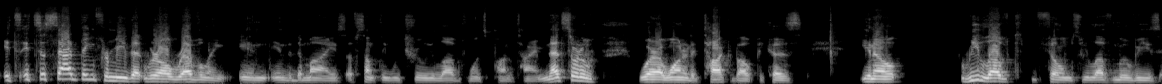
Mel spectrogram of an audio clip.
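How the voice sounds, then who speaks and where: A man giving a casual, opinionated livestream rant, sardonic and emphatic, with halting starts and repeated phrases. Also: on the low side, a little mellow. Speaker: livestream host.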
